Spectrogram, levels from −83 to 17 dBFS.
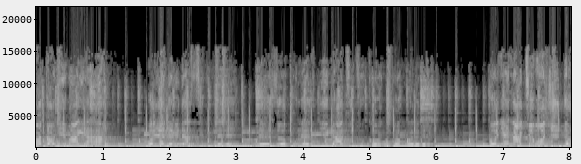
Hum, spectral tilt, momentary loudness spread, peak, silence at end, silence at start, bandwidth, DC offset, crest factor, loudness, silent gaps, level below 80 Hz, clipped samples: none; -4 dB/octave; 4 LU; 0 dBFS; 0 s; 0 s; 16.5 kHz; under 0.1%; 8 dB; -9 LUFS; none; -12 dBFS; 2%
